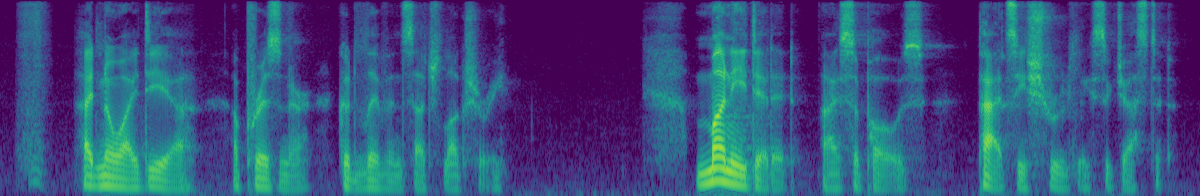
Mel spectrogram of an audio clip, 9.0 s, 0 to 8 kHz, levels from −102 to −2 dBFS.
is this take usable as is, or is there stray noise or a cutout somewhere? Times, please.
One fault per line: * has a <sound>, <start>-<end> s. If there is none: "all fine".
* has a sniff, 0.1-0.4 s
